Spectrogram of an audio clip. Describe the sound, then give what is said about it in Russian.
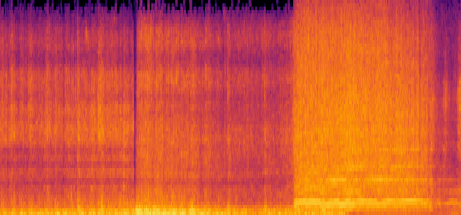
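A steam train whistle sounds as a hospital train pulls into a small railway station: a rough steam hiss comes first, then a loud, sustained, high whistle rich in overtones holds for about two seconds before cutting off. “Санитарный эшелон подходит к маленькой железнодорожной станции”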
